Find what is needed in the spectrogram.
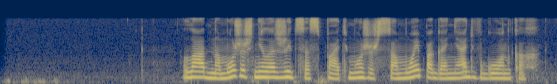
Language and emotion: Russian, neutral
